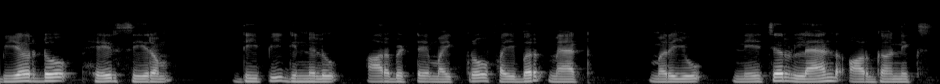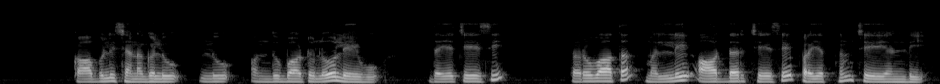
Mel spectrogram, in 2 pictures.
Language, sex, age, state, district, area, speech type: Telugu, male, 18-30, Andhra Pradesh, Kakinada, rural, read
